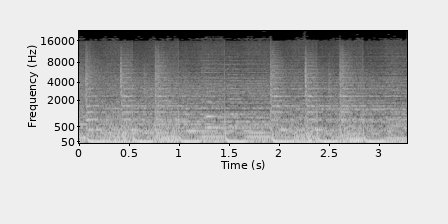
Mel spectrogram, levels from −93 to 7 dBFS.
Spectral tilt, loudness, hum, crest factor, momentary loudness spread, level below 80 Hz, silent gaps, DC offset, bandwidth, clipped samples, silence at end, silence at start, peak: -5 dB/octave; -14 LUFS; none; 12 dB; 2 LU; -16 dBFS; none; under 0.1%; 17 kHz; under 0.1%; 0 s; 0 s; 0 dBFS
